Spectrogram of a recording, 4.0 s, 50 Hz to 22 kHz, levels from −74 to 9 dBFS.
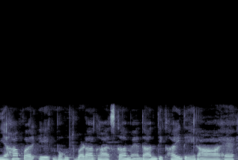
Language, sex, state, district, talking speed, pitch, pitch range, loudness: Hindi, female, Uttar Pradesh, Shamli, 180 wpm, 215 Hz, 205-235 Hz, -13 LUFS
